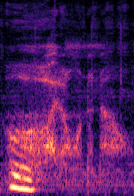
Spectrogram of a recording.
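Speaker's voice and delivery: hushed, voiceless aside; whisper. Real, not acted. Painter whispering in dread about the red thing. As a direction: whisper it as if you'd rather not look.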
